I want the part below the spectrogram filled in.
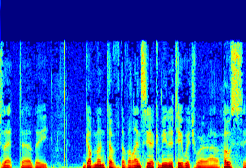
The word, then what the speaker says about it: Valencia: With a C pronounced TH. – And the V is B, Valencia.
